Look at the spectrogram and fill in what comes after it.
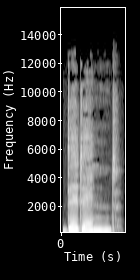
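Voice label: "dead end", en, British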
